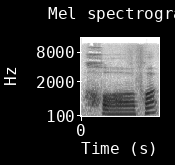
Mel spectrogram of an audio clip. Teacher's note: خوا کی حرکت 2 اور فا کی 1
